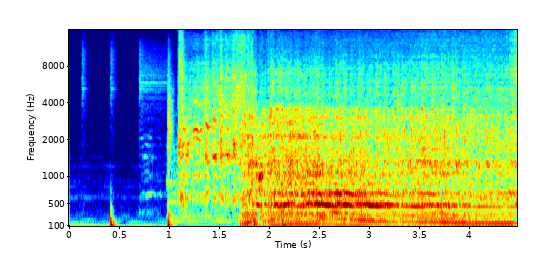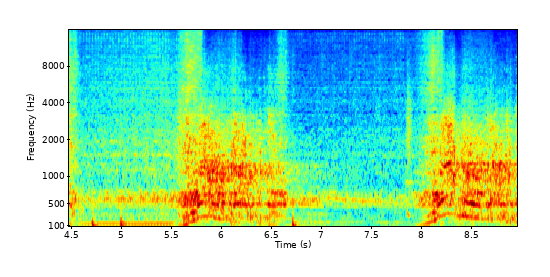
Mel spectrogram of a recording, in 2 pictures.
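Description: Ferrari 458's naturally aspirated 4.5-litre V8 starting about a second in and flaring high on the start before settling. It then revs twice in short blips, rising and falling.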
